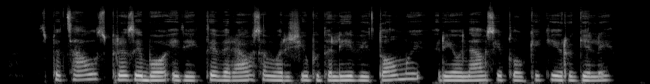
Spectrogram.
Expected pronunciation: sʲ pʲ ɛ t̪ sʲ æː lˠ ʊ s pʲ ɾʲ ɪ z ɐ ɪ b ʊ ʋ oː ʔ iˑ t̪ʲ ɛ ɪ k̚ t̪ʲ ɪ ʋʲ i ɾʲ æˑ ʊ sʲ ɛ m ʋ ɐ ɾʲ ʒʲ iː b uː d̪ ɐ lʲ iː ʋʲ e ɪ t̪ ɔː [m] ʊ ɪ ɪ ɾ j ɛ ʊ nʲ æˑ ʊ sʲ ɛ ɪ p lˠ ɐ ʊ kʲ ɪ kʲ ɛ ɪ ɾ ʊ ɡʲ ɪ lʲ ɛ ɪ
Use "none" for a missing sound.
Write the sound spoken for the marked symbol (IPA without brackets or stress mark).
m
